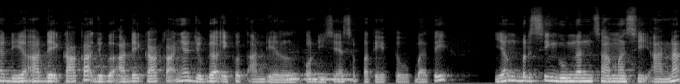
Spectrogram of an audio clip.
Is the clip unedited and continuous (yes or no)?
yes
